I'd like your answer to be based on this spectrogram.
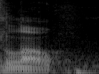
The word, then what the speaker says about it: Lowe: So you have Lowe and Lau, even though it's spelled the same way. – Yeah, Brandon is pronounced Lau, and then Nate is Lowe.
